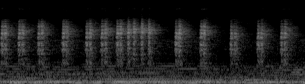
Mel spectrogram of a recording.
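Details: Male ashy tailorbird in full, lively song, used to prompt other birds to sing: rapid, high, buzzy chips repeated about four times a second in an uneven series, with a faint low hum underneath.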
